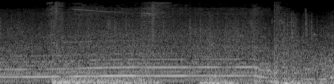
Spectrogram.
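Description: An off-road racing video game car drones with a steady engine hum over a constant rough rumble of tyres and terrain, its pitch dropping and shifting near the end, continuous and fairly loud with no talk.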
